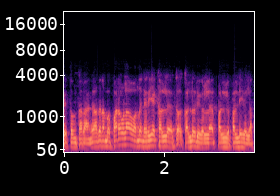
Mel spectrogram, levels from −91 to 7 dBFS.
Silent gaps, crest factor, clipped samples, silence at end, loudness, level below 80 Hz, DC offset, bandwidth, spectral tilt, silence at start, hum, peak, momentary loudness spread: none; 16 dB; under 0.1%; 0 s; -16 LUFS; -52 dBFS; under 0.1%; 4.7 kHz; -11 dB/octave; 0 s; none; 0 dBFS; 1 LU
